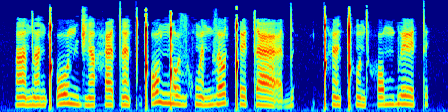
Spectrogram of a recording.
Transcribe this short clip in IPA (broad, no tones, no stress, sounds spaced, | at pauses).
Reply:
ã d ã ǃʼ o n d͡ʒ ã h æ t æ̃ t ǃʼ ɔ ŋ͡ǃ o z xʷ æ̃ n z ʌ ǃ e t æ d | ǃʰ ɛ̃ ǃʰ õ d h ɔ m b e t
